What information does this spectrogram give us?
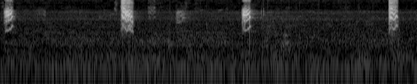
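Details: Female double-collared seedeater giving its attraction call to males; four short, high, sharp chips repeated roughly every two and a half seconds over a quiet background.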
